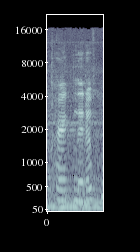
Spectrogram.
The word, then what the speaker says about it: paralytic: I was listening to a podcast, and then she was talking about the paralytic man and how there was five friends, and the paralytical, am I pronouncing it right? – Paralytic.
